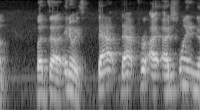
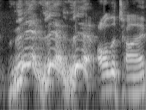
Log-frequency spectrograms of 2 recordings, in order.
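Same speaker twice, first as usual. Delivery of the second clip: put-on overhyped enthusiasm. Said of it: "that stupid and hypey".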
